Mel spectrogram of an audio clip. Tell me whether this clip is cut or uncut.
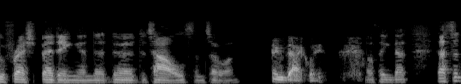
cut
